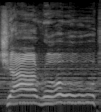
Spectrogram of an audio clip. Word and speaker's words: gyro: to get get a gyro although it's technically pronounced hero although I still want to call it a gyro cuz it sounds cooler stomach dude are you going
